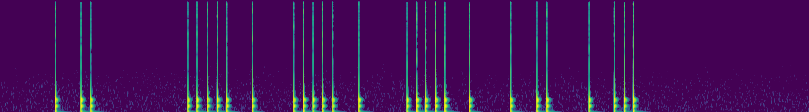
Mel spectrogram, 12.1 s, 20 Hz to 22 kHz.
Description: Tap code, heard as knocks on a wall, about 7 knocks a second. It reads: B VVVBC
